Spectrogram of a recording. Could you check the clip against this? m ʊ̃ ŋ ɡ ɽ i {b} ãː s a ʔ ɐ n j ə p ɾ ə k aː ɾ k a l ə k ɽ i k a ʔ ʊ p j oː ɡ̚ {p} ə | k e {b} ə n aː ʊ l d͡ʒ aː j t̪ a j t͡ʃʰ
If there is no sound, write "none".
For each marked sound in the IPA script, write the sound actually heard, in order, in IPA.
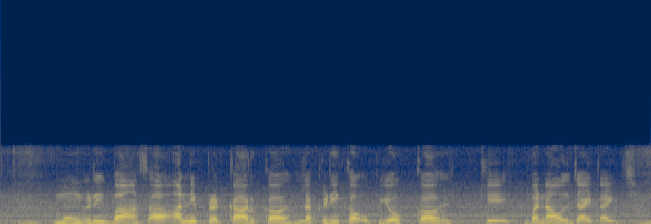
b, k, b

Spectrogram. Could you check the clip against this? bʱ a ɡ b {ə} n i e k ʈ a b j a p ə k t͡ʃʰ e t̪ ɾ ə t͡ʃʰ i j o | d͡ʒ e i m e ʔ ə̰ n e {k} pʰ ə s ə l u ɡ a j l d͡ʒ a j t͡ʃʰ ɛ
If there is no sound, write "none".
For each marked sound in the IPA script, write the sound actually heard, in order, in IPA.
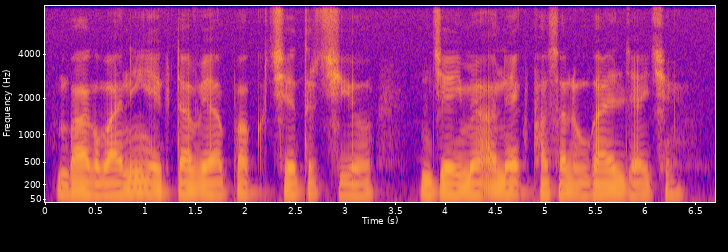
a, k

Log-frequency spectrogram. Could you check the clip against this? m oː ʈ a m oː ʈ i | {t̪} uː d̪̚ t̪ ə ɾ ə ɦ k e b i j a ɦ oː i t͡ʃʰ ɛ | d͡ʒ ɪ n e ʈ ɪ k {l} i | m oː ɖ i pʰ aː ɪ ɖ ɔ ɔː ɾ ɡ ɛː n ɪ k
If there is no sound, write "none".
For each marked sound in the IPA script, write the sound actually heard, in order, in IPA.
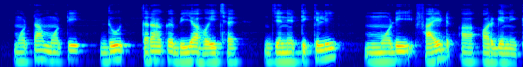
d̪, l

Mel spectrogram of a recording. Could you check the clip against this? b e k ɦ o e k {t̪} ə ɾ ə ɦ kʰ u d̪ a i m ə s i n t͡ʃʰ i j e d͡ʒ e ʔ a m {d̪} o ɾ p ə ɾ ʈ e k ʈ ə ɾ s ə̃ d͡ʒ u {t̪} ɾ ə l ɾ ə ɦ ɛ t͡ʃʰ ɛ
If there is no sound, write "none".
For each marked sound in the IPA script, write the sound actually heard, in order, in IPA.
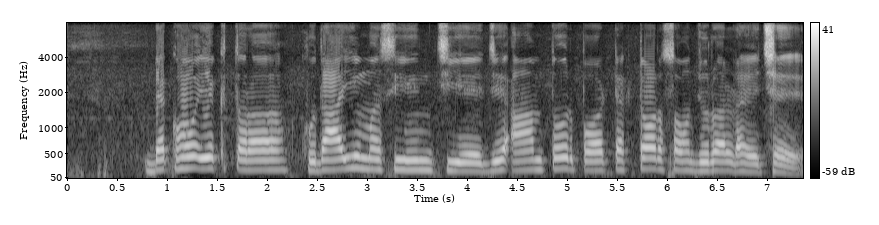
t̪, t̪, none

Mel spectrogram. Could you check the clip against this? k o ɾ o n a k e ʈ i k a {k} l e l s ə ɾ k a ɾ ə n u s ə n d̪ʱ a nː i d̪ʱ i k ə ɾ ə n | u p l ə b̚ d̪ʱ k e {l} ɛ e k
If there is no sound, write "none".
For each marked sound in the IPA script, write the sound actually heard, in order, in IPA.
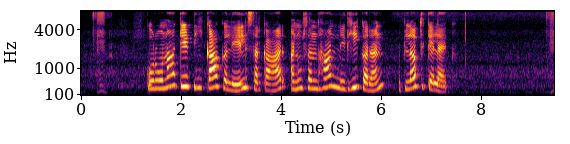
k, l

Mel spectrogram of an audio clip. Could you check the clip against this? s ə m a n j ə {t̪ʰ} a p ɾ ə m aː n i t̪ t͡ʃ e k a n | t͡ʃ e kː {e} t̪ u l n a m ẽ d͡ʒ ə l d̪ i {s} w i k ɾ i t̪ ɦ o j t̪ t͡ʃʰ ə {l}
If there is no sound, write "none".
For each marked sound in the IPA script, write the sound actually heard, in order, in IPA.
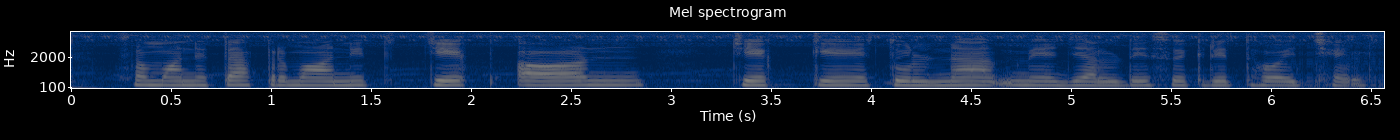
t̪, e, s, l

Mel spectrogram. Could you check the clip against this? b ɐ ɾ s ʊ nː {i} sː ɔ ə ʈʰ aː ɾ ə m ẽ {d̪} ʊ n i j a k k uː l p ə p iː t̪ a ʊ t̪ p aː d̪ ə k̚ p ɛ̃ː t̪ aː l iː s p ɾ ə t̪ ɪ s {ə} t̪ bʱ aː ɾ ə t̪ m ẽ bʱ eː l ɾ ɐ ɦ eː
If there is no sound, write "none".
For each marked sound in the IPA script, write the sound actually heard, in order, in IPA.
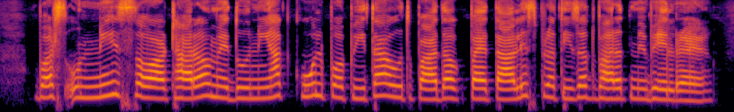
iː, d̪, ə

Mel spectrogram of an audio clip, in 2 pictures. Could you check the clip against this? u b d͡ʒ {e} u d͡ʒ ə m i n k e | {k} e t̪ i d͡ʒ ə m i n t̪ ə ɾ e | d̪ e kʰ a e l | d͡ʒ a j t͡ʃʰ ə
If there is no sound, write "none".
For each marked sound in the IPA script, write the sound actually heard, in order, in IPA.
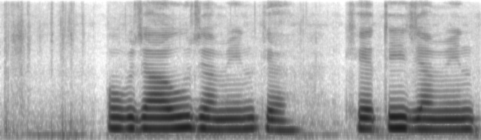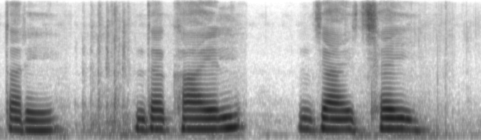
a, kʰ

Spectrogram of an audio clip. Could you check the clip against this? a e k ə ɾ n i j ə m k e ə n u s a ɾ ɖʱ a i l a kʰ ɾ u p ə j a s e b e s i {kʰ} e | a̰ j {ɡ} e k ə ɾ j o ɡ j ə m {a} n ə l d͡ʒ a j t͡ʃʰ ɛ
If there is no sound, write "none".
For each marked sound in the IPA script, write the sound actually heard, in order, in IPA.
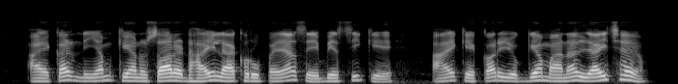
k, k, a

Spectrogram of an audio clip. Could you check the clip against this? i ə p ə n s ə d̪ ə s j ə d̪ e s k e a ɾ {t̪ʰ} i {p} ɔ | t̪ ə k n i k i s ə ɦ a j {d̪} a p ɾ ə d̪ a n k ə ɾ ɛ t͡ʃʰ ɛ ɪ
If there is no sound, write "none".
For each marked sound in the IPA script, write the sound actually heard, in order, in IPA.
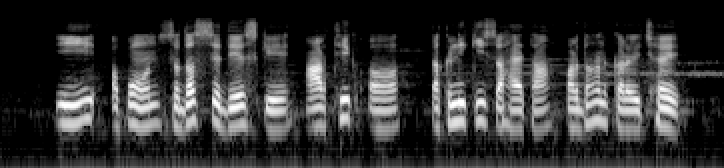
t̪ʰ, k, t̪

